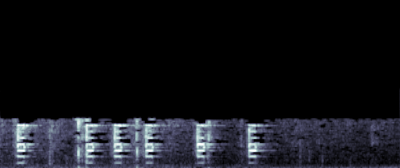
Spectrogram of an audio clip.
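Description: A telephone keypad dialled to make a call, giving a quick, irregular run of short touch-tone beeps, fairly faint over a low background rumble.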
